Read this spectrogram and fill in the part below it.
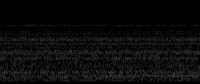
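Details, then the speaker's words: Toroid dynamo/generator built with Tesla-patent-style coils, stepping up to 120 V AC to power a 4.5 W LED; runs smooth with a steady whirring hiss and faint hum, the only noise coming from the brush motor; normal running. "you can hear this runs pretty smooth pretty much the only noise you get from this is from the brush motor"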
